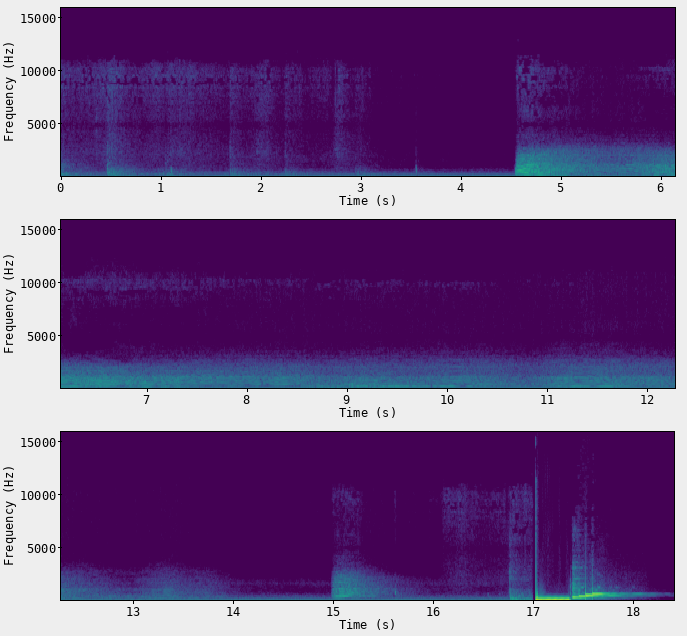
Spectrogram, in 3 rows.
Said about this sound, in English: So I was like, ladies and gentlemen, stairwell fart day 76. Yeah, baby.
